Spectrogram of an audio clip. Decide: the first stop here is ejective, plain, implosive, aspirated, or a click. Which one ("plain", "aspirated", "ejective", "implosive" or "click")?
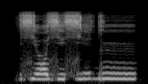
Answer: plain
